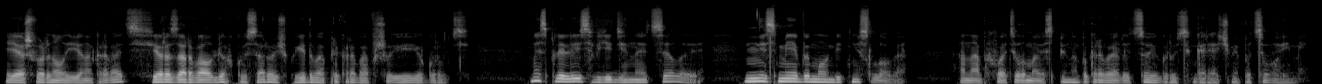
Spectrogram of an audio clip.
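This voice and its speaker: A man narrating a first-person fantasy story in a measured, grave manner. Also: lowish voice, fairly even intonation, a little mellow, dry recording, clean studio sound. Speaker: audiobook narrator.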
